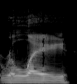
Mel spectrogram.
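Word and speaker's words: R'lyeh: a city called and it goes back and forth on how you pronounce it i pronounce it relay um and it is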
